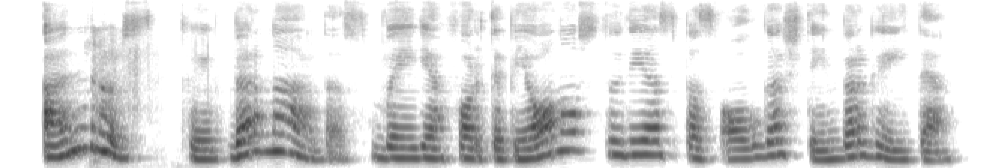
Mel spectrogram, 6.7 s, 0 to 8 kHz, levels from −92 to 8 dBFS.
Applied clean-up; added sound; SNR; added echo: neural mask model DeepFilterNet 3.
